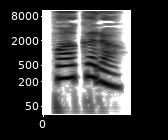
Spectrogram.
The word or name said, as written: ಪೂಗಾರ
